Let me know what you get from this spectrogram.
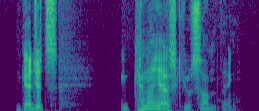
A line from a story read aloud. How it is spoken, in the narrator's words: Schwartz grunted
